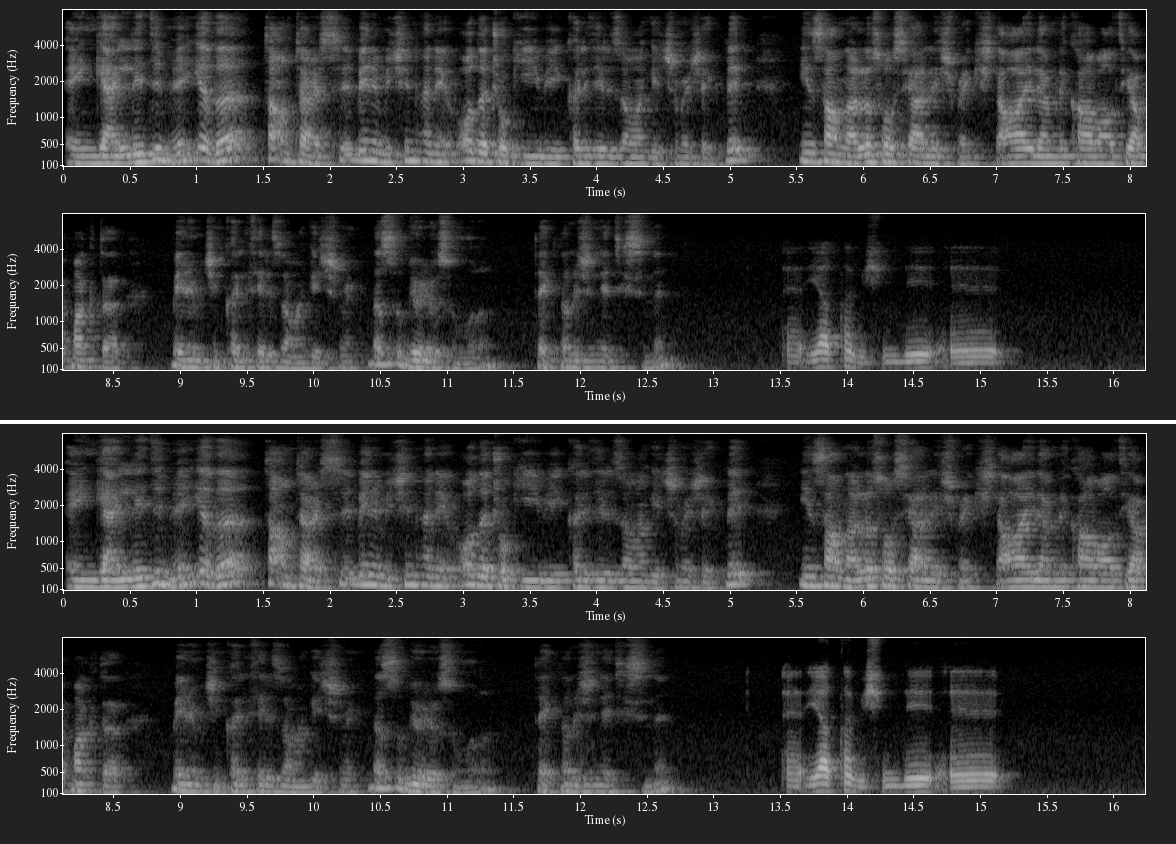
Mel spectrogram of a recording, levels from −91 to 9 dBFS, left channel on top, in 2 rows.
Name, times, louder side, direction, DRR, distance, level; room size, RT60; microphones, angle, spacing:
voice 1, 0.0-5.1 5.5-8.5 8.9-11.3 11.7-12.7, left 1 dB, 50° left, 2.1 m, -32 dB
voice 2, 13.5-15.2, right 5 dB, 90° right, 0.5 m, -31 dB
7.5 x 3.7 x 5.6 m
head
